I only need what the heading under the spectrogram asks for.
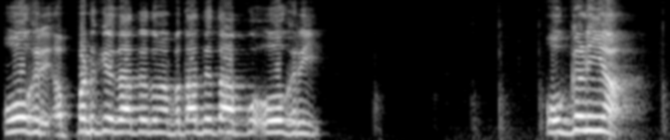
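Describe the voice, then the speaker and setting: A man's voice: very high voice, fairly even intonation, a little slow. A man teaching an exam-prep lesson, playfully drilling memory tricks by repeating words. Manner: playful, drills terms by repetition.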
